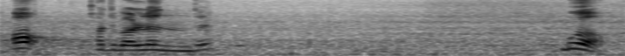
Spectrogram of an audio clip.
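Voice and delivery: normal talking voice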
